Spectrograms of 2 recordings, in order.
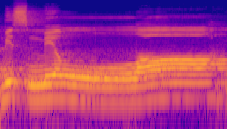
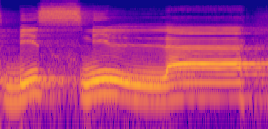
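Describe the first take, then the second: First: The L sound is heavy and thick. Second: The L sound is light and thin. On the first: The speaker calls it wrong. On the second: The speaker calls it right. "maka bacanya tipis"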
